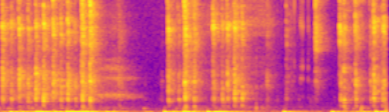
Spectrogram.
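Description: Rapid, uneven clatter of keys as code is typed on a computer keyboard during a PHP and SQL Server programming session, close and clear with brief pauses between bursts, no talking.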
